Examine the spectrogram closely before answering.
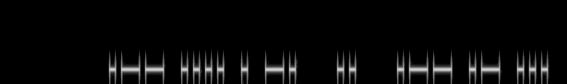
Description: Morse code, heard as a keyed tone, about 20 wpm, 700 Hz. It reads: WHEN I WAS
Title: Sets of 5 Words Encore 20wpm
